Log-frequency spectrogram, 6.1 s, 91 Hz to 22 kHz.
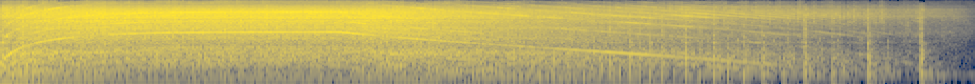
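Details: Sebo Professional G1 vacuum after fitting new genuine Sebo sensor: motor whines high then spins down, sharp separate intermittent clicks as it slows; source unknown after motor and parts checked, owner suspects defective belt.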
